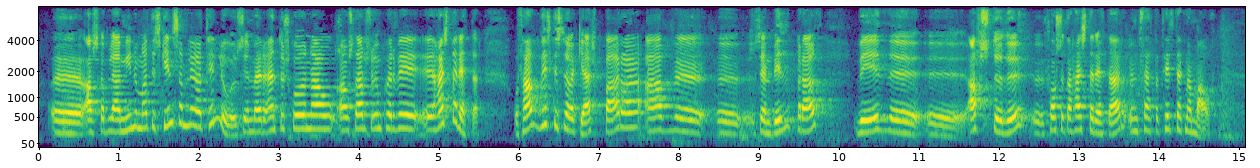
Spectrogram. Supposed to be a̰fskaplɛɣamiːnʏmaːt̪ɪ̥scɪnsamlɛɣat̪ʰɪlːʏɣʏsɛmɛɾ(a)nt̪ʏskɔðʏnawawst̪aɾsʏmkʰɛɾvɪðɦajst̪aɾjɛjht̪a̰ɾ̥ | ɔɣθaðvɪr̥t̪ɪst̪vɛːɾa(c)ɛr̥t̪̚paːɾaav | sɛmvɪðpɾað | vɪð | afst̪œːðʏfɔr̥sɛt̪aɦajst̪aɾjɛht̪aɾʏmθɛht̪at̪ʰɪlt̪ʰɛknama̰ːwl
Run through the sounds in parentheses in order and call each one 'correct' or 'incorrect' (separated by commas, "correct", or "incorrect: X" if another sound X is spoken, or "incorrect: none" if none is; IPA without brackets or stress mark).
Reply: incorrect: ɛ, correct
